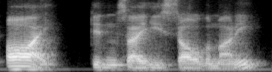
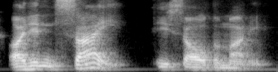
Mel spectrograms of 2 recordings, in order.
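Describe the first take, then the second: First: The word 'I' is stressed. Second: The word 'say' is stressed. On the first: Someone else said it. "it's talking about me. I wasn't the one who said it. Somebody else did" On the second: It was implied or written, not said. "I could have inferred it. I could have written it"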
